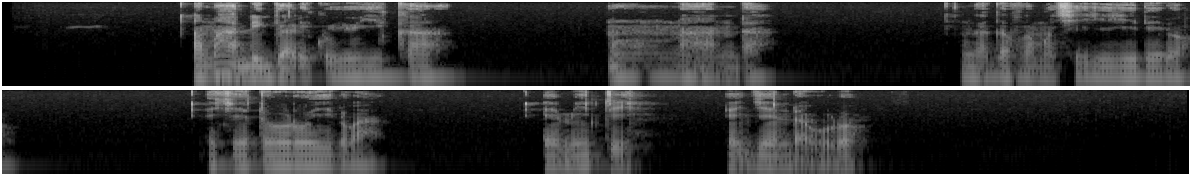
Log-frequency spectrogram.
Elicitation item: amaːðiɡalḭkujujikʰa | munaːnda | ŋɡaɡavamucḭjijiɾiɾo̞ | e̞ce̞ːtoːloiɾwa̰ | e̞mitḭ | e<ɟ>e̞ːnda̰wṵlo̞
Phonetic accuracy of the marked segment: correct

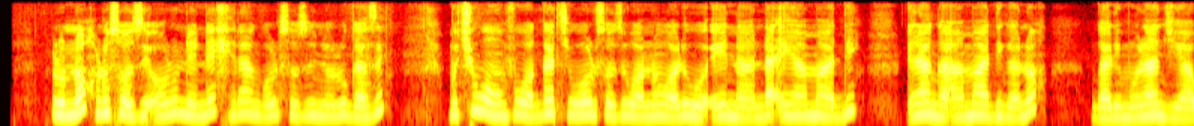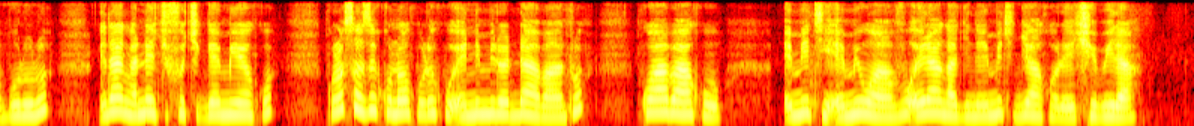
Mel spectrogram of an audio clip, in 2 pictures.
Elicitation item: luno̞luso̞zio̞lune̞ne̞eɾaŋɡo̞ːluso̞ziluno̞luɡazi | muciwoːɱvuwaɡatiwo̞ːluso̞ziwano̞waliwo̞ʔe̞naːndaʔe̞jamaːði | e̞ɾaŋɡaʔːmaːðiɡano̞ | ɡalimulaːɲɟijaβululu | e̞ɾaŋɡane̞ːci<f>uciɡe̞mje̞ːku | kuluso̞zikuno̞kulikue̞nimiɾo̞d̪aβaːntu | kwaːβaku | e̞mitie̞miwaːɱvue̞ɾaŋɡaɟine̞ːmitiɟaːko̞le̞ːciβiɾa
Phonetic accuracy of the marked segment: correct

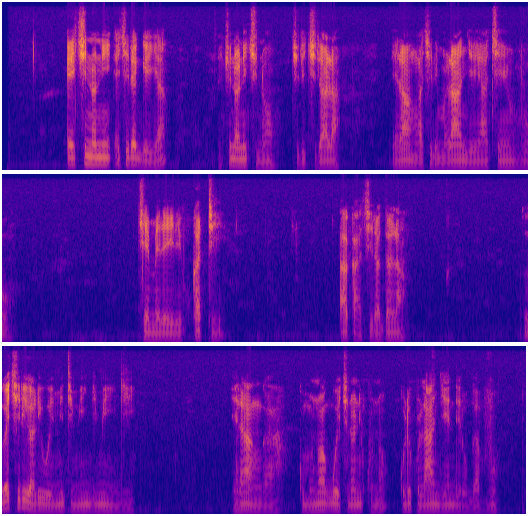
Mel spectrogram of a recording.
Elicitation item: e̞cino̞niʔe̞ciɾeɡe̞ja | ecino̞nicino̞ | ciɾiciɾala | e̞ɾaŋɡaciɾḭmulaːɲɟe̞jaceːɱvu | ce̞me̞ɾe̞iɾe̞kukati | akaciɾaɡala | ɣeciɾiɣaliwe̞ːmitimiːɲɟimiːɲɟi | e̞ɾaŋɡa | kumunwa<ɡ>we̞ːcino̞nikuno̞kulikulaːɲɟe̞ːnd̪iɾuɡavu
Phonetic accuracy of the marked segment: correct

